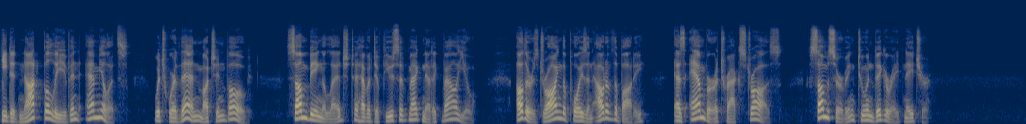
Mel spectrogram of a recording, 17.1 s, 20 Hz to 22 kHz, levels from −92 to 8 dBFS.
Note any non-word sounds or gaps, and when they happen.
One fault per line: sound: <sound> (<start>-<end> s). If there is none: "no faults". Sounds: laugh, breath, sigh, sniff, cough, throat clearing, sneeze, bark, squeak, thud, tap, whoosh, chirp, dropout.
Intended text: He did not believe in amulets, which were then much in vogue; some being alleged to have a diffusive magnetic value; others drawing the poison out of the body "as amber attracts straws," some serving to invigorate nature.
no faults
